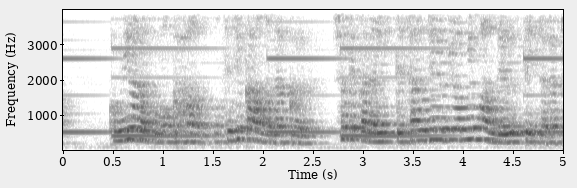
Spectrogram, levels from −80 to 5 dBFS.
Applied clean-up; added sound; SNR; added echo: none; Doorbell; 10 dB; reverberation time 0.7 s.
